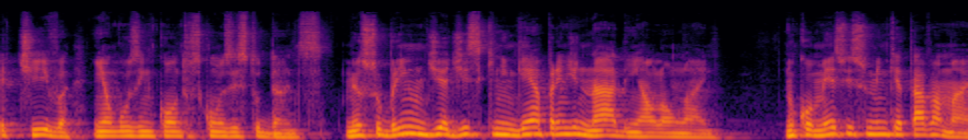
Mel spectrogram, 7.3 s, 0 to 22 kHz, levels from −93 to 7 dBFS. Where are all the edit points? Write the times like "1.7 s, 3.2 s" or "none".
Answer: 2.5 s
